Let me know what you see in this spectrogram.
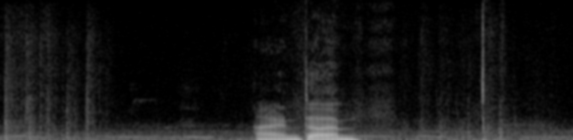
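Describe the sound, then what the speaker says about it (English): Two wood pigeons coo in a close, loud, harmonic burst, two back-to-back phrases lasting under a second, over faint outdoor background with a brief spoken word. "What are you doing, you crazy wood pigeons?"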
